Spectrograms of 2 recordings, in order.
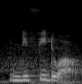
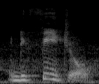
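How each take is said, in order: First: The middle has a D sound. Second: The middle has a J sound. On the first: The speaker calls it wrong. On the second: The speaker calls it right.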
